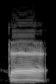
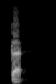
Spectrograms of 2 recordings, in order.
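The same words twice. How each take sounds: First: The syllable ends openly without any catch. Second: The syllable ends with an abrupt glottal catch. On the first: The speaker calls it wrong. "Kalau ta berarti tidak ada hamzahnya" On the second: The speaker calls it right. "Ta seperti terhentak pada makhraj hamzah sukun"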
